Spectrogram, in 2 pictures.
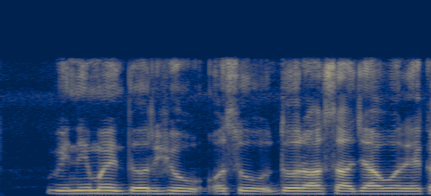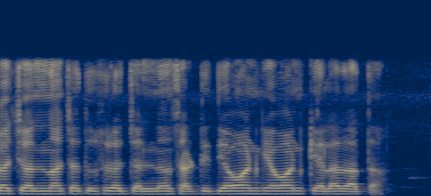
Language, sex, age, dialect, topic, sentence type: Marathi, male, 18-24, Southern Konkan, banking, statement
